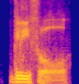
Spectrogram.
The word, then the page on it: gleeful: British English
